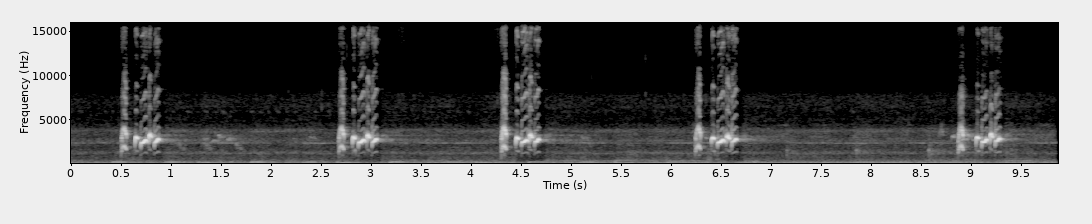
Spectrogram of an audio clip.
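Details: Lure song of a trained sooty-headed bulbul for calling rivals in the wild: quick liquid warbled phrases repeated about every two seconds, six in all, over a soft low background rumble.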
